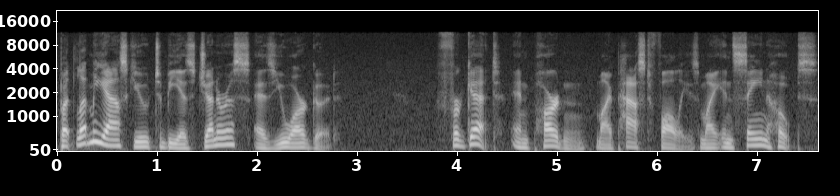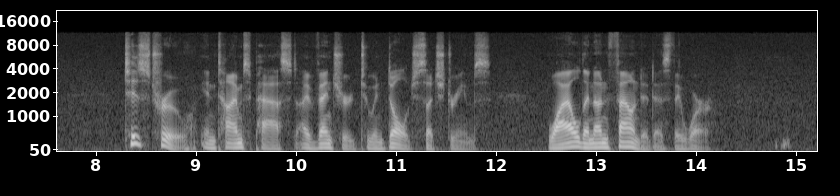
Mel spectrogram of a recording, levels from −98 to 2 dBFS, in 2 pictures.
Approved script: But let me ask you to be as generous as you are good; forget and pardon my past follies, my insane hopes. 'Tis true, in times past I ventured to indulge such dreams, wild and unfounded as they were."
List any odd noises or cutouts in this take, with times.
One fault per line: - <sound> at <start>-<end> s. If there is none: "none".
- sigh at 14.4-15.0 s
